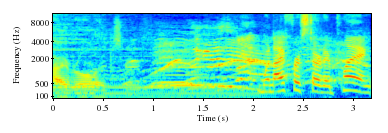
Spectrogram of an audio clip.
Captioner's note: whistling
